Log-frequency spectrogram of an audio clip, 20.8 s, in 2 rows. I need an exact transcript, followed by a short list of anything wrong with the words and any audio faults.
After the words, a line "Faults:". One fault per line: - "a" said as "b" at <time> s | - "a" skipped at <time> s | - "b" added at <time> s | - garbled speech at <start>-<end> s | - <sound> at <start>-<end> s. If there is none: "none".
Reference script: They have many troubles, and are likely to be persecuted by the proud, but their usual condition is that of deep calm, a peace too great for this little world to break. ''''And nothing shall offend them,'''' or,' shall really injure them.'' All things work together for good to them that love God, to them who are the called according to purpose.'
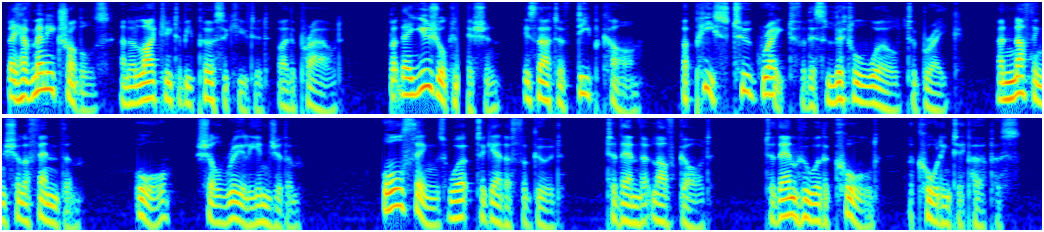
They have many troubles, and are likely to be persecuted by the proud, but their usual condition is that of deep calm, a peace too great for this little world to break. ''''And nothing shall offend them,'''' or,' shall really injure them.'' All things work together for good to them that love God, to them who are the called according to purpose.'
Faults:
- dropout at 4.5-4.7 s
